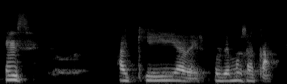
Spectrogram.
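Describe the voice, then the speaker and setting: Una mujer de Colombia con acento colombiano da una clase de francés en línea, pronuncia despacio los ejemplos y pregunta a menudo si la siguen. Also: female voice, lowish voice, lo-fi sound. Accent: Colombian Spanish. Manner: slow, careful pronunciation of French examples; checks in with frequent "¿cierto?". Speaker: French teacher. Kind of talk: online class, sharing screen.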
